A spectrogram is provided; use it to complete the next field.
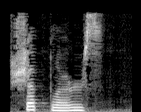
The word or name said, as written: sheplers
